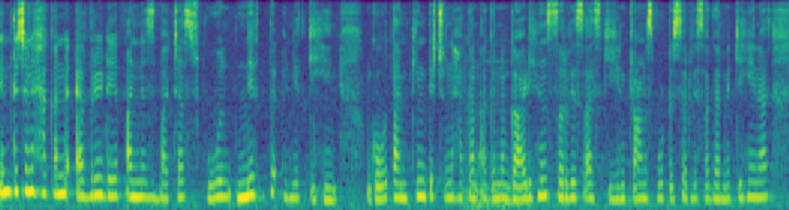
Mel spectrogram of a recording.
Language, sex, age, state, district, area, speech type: Kashmiri, female, 30-45, Jammu and Kashmir, Srinagar, rural, spontaneous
